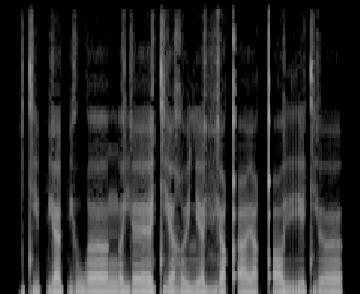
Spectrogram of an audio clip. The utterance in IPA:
tʲ e pʲ a pʲ o w ɐː ŋ ɐ j ɛː tʲ ɛ ʁ y lʲ a vʲ œ qʼ ɛː qʼ o rʲ ɛ tʲ œ

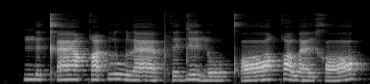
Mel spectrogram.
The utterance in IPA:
ŋ e kʼ æː q i ʔ l u l æː pʰ e d e n oː kʼ ɒː q u w æ ɪ̯ x ɒ

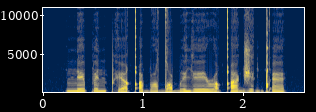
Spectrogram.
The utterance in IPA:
n e p e n pʰ ḛ qʼ ʊ b ɛ dˤ ḛ b e j eː ɹ ɔ̰ qʼ ɛ ɡ ʒ e ɡ ǃʼ ɛ

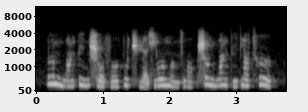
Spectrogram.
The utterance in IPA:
l ʊ˥˩ ŋ m w ɑ˧˥ ŋ t̪ i˧˥ ŋ ʂ o̰˨˩ ʊ̯ f o˧˥ ʊ̯ p u˧˥ t͡ɕʰ ɥ ɛ̰˨˩ ɕ j o˥ ʊ̯ m ɤ˧˥ ŋ s w ɔ˧ | ʂ ɤ˥˧ ŋ m w ɑ˥˩ ŋ t̪ i˧˥ t̪ j ɑ˧ ʊ̯ t͡sʰ ɹ̩˥˩

